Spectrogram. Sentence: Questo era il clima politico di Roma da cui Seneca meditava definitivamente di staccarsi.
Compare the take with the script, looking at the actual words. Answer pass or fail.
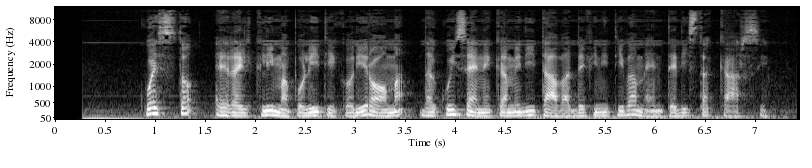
pass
